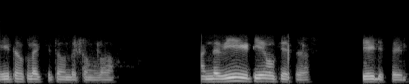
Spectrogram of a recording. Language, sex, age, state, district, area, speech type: Tamil, male, 18-30, Tamil Nadu, Vellore, rural, conversation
